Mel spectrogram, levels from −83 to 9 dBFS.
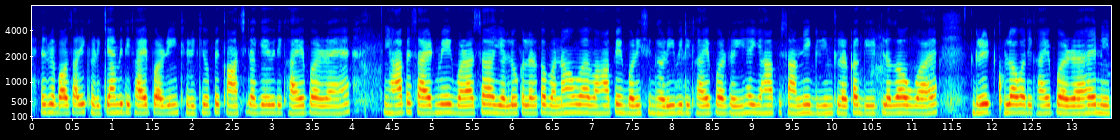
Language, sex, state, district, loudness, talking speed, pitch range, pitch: Hindi, female, Goa, North and South Goa, -14 LUFS, 270 wpm, 195-210 Hz, 205 Hz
